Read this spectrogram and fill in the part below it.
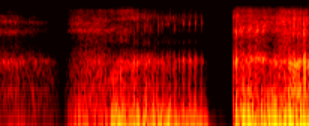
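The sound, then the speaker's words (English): A person mimics quiet snoring with three raspy, rattling breaths separated by brief pauses, fairly soft-edged, with no speech around it. “Dude, you snore, but it's not loud. It's just kind of like...”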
